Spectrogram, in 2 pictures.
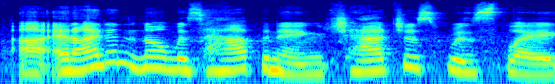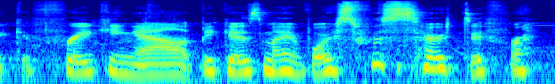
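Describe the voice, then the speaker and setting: A woman's voice: fairly high pitch, lively intonation, moderate pace, fairly bright tone, slight background noise. A woman livestreamer chatting casually while playing a game, reading viewer comments aloud and giggling often. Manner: chatty and giggly, with many fillers like "like" and "dude".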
